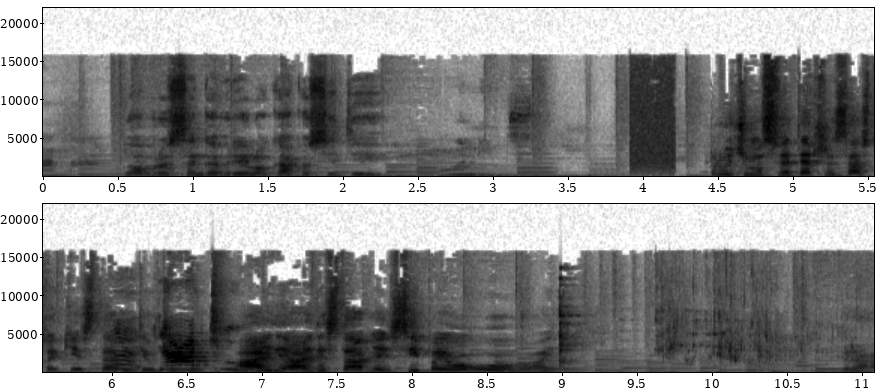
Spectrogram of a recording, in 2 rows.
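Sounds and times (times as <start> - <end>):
background music: 0.0 - 11.0
water pouring into a ceramic bowl: 9.6 - 11.0.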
